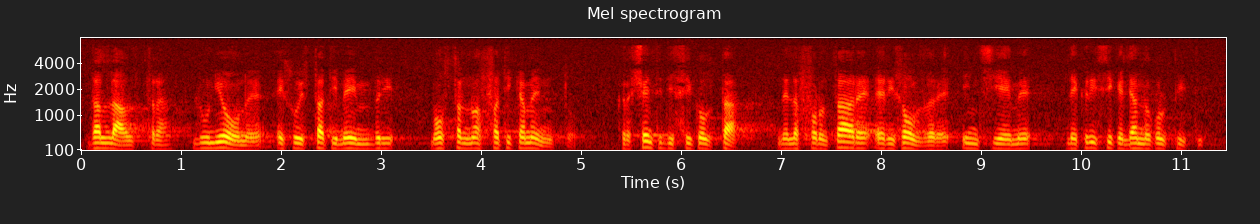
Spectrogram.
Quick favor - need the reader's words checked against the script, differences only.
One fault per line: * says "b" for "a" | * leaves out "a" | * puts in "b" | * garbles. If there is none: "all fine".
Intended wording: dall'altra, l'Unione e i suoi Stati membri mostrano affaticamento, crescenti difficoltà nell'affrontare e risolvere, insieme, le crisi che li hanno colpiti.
all fine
